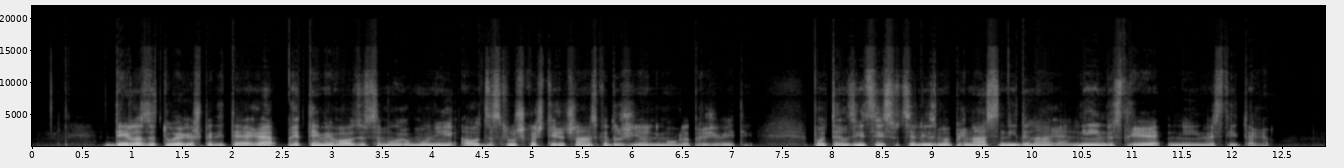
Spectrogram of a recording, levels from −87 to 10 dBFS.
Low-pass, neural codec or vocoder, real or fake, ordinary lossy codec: 19.8 kHz; codec, 44.1 kHz, 7.8 kbps, Pupu-Codec; fake; Opus, 32 kbps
